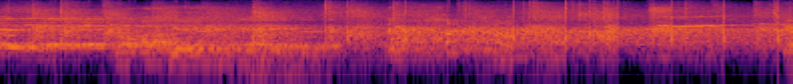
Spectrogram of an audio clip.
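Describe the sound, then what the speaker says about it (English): A theatre audience bursts into a big round of applause during a live comedy show, a dense, sustained patter of many hands clapping that stays loud and full for the whole stretch. "big round of applause"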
